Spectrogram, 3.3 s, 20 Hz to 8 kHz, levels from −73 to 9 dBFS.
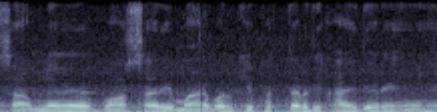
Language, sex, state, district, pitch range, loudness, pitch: Hindi, male, Chhattisgarh, Raipur, 120-130 Hz, -15 LUFS, 125 Hz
